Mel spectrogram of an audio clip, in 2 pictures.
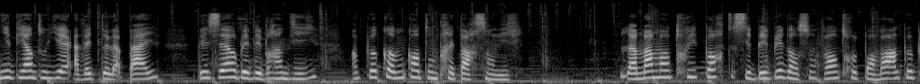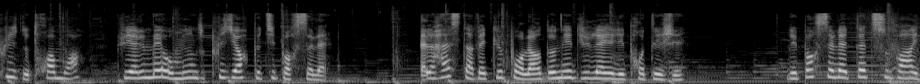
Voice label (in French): cochon enfant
